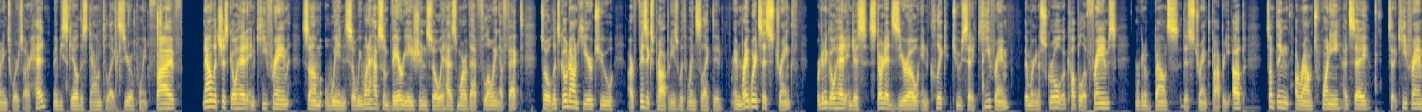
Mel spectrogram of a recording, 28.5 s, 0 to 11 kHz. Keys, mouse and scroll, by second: 0.3 middle click, 1.2 click, 3.6 shift+middle click, 3.6 scroll down 4, 3.7-4.2 scroll down 2, 12.7 click, 19.7 click, 20.4 click, 22.4 click, 24.9 click, 27.4 click.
